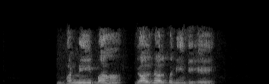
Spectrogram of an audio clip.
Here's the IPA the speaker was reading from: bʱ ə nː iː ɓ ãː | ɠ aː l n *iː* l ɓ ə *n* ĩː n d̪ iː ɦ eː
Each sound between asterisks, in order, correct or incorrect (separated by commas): incorrect, correct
